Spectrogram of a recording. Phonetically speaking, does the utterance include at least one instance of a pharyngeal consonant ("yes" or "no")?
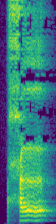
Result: yes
